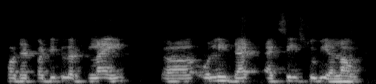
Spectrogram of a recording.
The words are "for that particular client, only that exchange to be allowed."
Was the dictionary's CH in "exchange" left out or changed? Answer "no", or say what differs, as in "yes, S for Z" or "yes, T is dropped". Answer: yes, CH is dropped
